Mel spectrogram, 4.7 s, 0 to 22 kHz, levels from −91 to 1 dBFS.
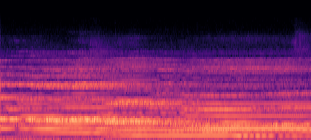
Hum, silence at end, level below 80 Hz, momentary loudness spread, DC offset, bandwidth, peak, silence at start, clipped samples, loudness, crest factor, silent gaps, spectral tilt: none; 0 s; -44 dBFS; 4 LU; 0.1%; 7 kHz; -8 dBFS; 0 s; under 0.1%; -20 LUFS; 12 dB; none; -8.5 dB/octave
